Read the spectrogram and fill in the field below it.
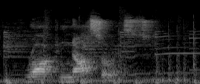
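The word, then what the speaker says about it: Rocknoceros: to say this one because I say it wrong but I got the correct pronunciation now it's rock nerist it's cool yeah they're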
